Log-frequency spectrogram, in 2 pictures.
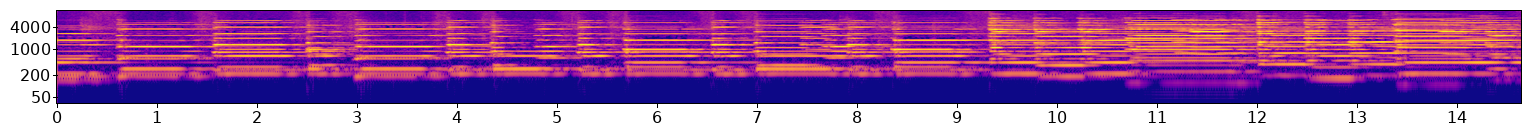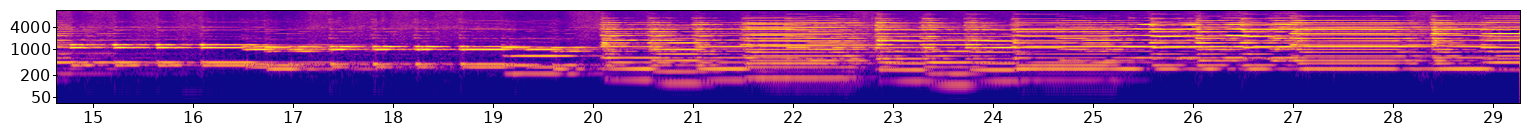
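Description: Electronic organ with pedalboard playing a slow piece of sustained chords on the manuals, with low pedal bass notes coming in about a third of the way through and again in the last third.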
